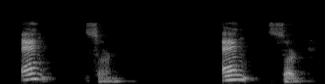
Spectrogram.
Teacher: This verb ends in consonant, vowel, consonant, but you don't double the consonant because the stress is in the first syllable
